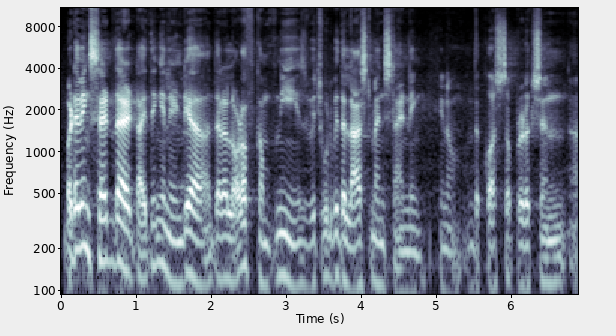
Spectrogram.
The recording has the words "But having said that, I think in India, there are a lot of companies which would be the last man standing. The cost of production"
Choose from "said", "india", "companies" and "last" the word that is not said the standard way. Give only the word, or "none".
none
